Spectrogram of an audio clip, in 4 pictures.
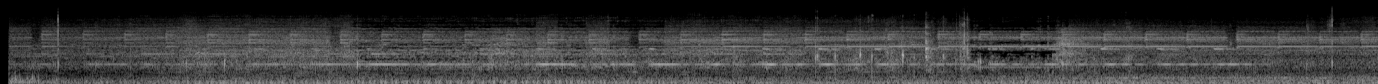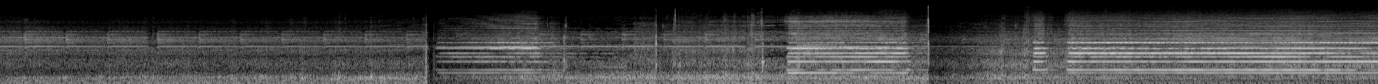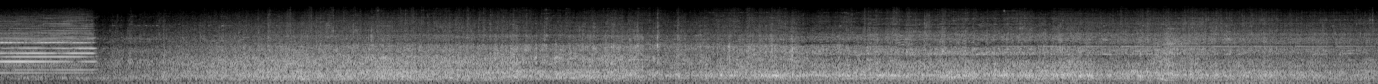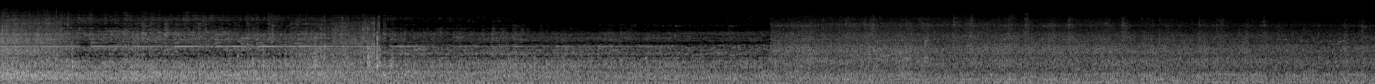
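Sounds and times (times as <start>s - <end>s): train rumble and wheel noise: 0.1s - 55.0s
train horn chord: 18.1s - 19.5s, 21.6s - 23.1s, 24.1s - 28.6s.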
